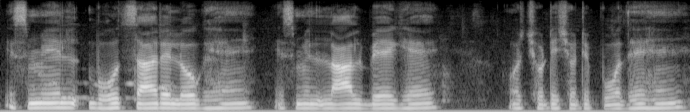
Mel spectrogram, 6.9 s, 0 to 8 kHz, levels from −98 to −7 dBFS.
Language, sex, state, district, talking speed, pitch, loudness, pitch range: Hindi, male, Bihar, Araria, 130 wpm, 115 Hz, -25 LUFS, 110-120 Hz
